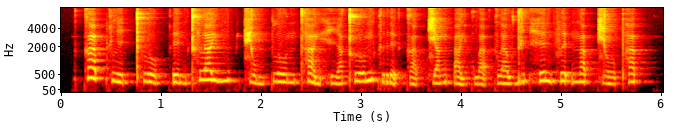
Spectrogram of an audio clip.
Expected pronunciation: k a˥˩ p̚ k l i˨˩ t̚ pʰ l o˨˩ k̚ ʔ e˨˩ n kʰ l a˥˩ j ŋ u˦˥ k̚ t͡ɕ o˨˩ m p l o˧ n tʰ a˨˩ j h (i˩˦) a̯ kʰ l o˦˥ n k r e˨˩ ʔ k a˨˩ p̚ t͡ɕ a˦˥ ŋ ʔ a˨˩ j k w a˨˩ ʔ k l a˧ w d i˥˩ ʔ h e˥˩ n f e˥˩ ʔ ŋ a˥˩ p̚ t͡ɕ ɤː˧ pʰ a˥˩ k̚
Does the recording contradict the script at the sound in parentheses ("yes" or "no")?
no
